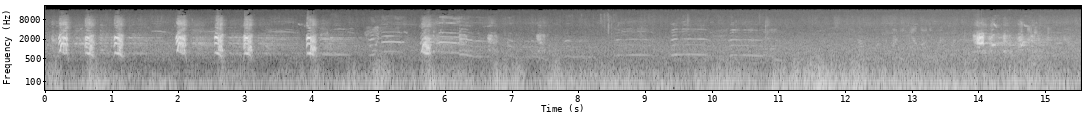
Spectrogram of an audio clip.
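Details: Pit bull named Brave Fighter's Odree at an autumn dog frisbee accuracy competition, "Osenniy Vals" (Autumn Waltz), barking in a quick series of sharp barks during the first six seconds, then quieter yips amid crowd murmur and outdoor background noise.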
